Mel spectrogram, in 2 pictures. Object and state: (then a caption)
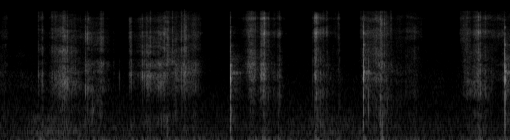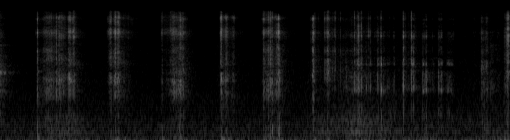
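Coarse salt scraped in a small bowl. A red plastic spoon, held in the fingers, stirs and scrapes a pile of white coarse salt in a small bowl that appears to be glass. It makes repeated bright, scratchy crystal scrapes in short bursts, with sharp clicks and gritty rasps and quiet pauses between strokes.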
